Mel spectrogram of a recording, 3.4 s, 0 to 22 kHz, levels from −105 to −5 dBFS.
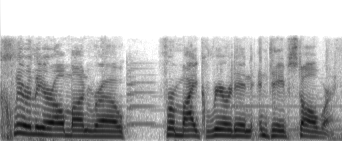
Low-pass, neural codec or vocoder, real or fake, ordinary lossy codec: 7.2 kHz; none; real; Opus, 24 kbps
